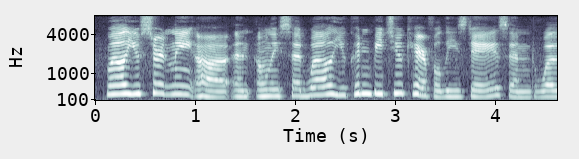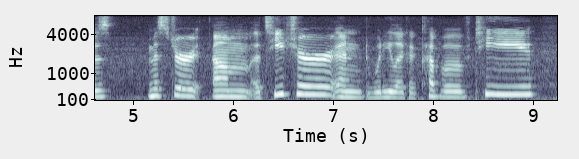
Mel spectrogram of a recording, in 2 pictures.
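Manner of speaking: ordinary talk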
